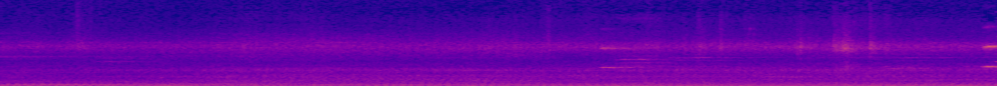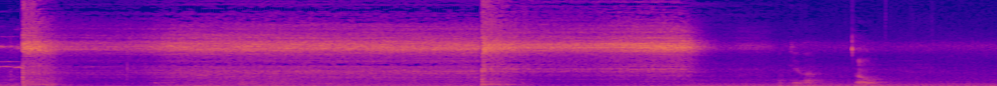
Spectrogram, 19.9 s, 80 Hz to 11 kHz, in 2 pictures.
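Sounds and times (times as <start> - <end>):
machine humming: 0.0 - 19.9
compressed air hissing: 9.8 - 17.8.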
